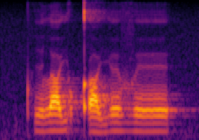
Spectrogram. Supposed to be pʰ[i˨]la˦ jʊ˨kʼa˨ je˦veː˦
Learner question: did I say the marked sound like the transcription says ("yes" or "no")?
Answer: yes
